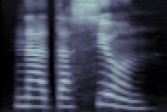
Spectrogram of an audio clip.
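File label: "na ta cion", slow, female, Spanish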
